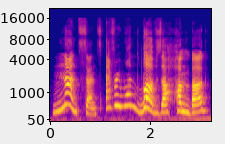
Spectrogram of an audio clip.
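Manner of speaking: loud, high blustering shout; pompous shout. Acted. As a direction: bellow it like a self-important humbug. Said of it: "shouted the humbug".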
